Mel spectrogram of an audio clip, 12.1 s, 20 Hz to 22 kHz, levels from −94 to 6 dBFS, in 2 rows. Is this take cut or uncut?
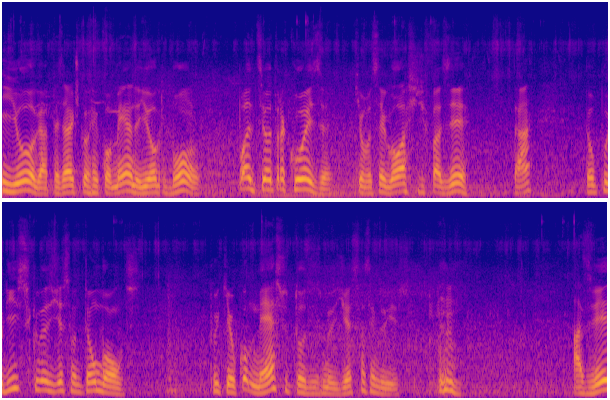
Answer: cut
